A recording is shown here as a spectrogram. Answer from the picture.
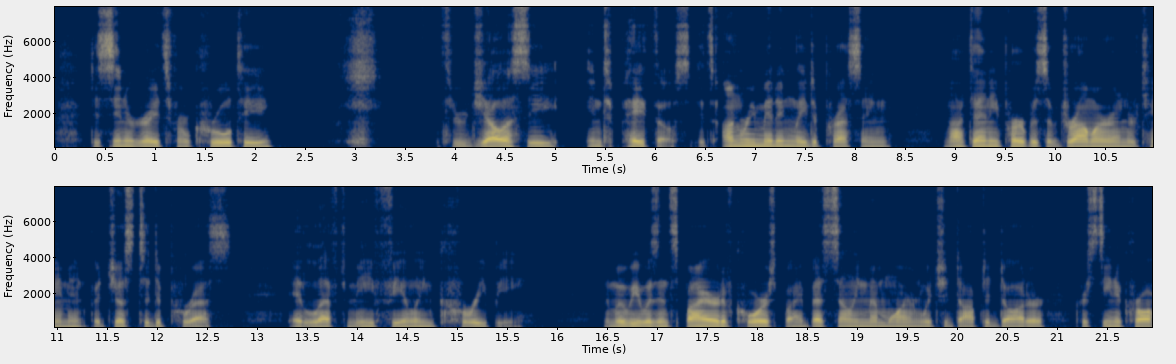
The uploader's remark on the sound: we were able to whip this one up with a cellphone and a prayer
